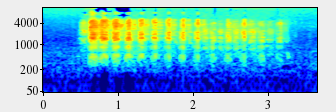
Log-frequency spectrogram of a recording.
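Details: A llama, said to be unhappy with the jazz music, gives a rapid series of nasal, pulsing notes for about three seconds.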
